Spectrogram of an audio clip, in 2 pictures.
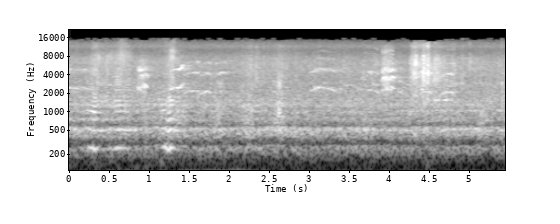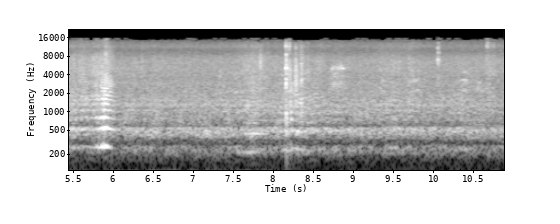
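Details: Open hive of honey bees in a Perth, Australia garden in Mosman Park during an inspection and frame swap: a constant buzzing hum with frequent clicks and a louder knock around six seconds.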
